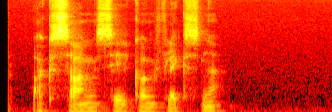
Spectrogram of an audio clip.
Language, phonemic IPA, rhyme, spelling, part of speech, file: Norwegian Bokmål, /akˈsaŋ.sɪrkɔŋˈflɛksənə/, -ənə, accent circonflexene, noun, Nb-accent circonflexene.ogg
- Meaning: definite plural of accent circonflexe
